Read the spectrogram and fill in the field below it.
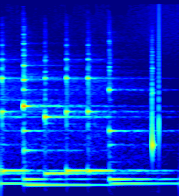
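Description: A phone ringtone plays a bright, tonal melody of sustained notes with rhythmic clicky accents, steady and fairly loud, with no voices over it.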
